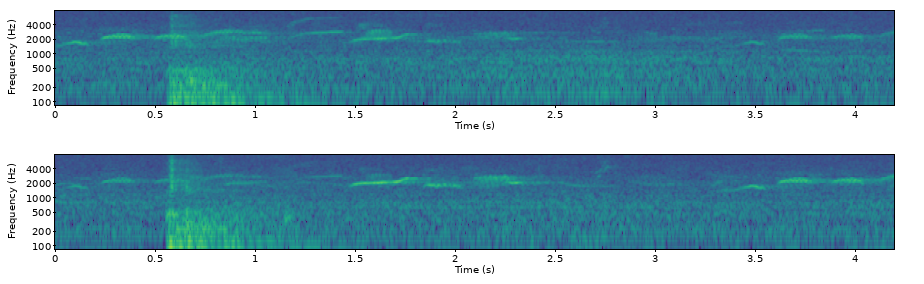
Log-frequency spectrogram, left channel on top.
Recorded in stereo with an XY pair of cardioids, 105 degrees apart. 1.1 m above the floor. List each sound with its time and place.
0.6 s a thud: 70° right, 1.9 m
